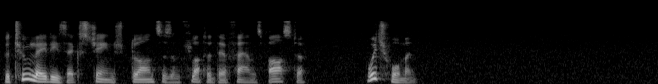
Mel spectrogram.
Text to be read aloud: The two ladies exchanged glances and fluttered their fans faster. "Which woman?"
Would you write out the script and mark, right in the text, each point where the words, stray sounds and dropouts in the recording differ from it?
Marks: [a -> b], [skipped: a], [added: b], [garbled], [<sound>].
The two ladies exchanged glances and fluttered their fans faster. "Which woman?"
